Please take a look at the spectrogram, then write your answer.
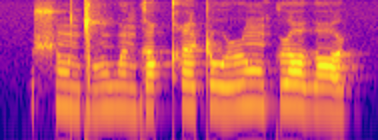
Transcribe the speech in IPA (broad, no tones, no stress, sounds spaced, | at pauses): ʃ õ ɡ͡ǀ õ w ə̃ ɡ ə qʰ i ʈ o ɹ õ k ə˞ ðˤ ə˞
